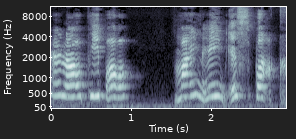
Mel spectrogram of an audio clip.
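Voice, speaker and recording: Put-on character voice at an extremely high pitch, delivered at a fairly slow pace. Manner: cheerful greeting.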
